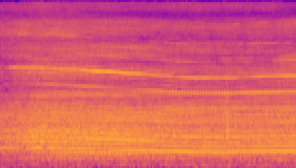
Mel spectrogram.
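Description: K-Tec Champ kitchen machine's electric motor running steadily, driving the pasta extruder as dough is plunged into the chute and fettuccine comes out of the die. Its whine sinks slightly in pitch over the first two seconds or so, then holds steady.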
